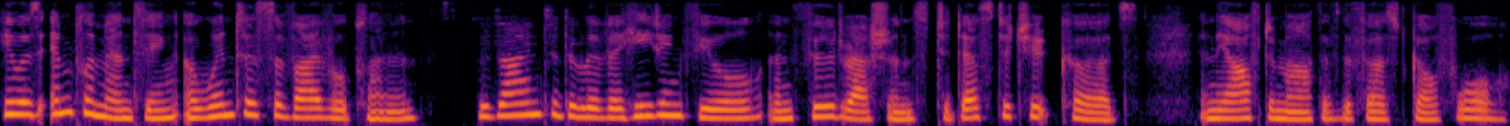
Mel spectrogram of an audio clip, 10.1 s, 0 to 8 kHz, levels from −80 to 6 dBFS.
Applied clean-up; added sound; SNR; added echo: neural mask model DeepFilterNet 3.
